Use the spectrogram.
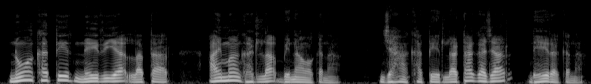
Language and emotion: Santali, neutral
